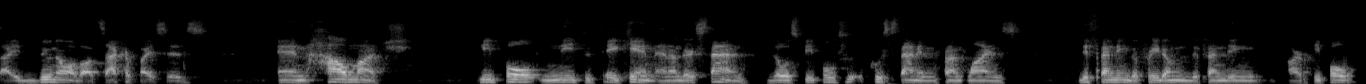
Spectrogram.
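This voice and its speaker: A man's voice: deep voice, low-quality recording. A man with a Serbian accent giving an earnest impromptu speech. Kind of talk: impromptu public speaking.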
